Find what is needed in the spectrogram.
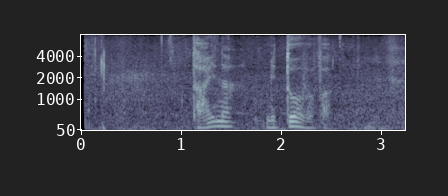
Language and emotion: Russian, neutral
